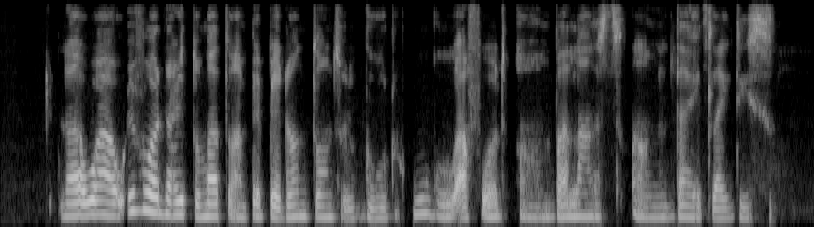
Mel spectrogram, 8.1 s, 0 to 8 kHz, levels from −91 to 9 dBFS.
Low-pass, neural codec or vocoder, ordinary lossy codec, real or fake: 7.2 kHz; vocoder, 22.05 kHz, 80 mel bands, HiFi-GAN; none; fake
